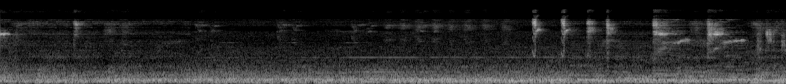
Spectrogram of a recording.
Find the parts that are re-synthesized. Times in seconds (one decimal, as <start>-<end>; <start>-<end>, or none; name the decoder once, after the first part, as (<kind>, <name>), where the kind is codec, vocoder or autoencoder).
0.0-1.9 (codec, SNAC); 5.7-7.9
